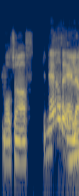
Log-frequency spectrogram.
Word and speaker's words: Molchanov: I'm gonna try to pronounce his name, Molchanov. Molchanov.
